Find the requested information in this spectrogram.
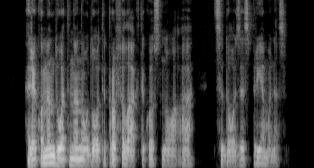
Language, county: Lithuanian, Kaunas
